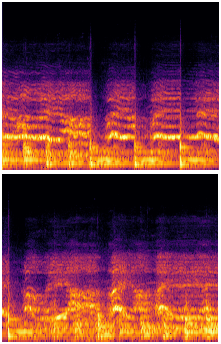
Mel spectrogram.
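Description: Powwow drum group singing a Fancy dance song, the men's voices high, over a steady, fast beat on a big powwow drum.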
